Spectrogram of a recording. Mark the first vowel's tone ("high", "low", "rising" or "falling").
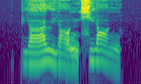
rising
